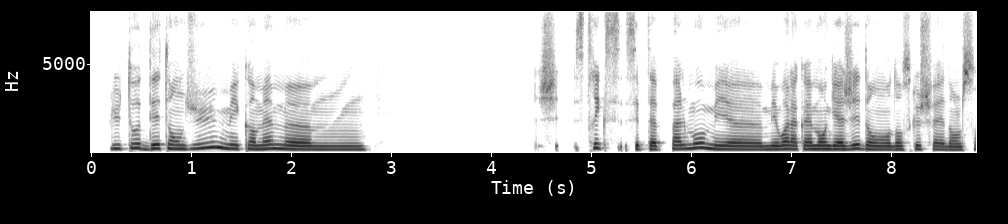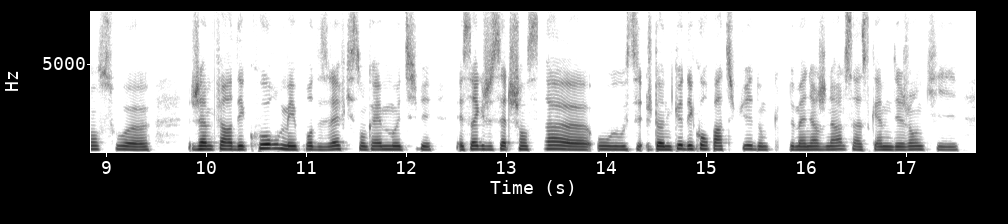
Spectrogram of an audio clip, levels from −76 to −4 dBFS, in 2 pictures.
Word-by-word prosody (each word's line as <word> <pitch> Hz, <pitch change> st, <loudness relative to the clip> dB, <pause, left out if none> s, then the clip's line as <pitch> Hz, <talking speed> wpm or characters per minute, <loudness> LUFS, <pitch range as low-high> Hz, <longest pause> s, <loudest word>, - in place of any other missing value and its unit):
plutôt 220 Hz, +3 st, -2 dB
détendue 225 Hz, +5 st, +1 dB
mais 230 Hz, -7 st, +2 dB
quand 205 Hz, -2 st, 0 dB
même, 215 Hz, +2 st, +2 dB
hem 175 Hz, -2 st, +1 dB, 1.7 s
ch 370 Hz, -1 st, -9 dB, 0.2 s
strict 255 Hz, -2 st, -4 dB
c'est -, -, -8 dB
c'est 200 Hz, -, -2 dB
peut-être 185 Hz, -1 st, 0 dB
pas 210 Hz, -1 st, +2 dB
le 210 Hz, -, 0 dB
mot, 255 Hz, +4 st, +3 dB
mais, 200 Hz, -6 st, +3 dB
heu, 180 Hz, -1 st, +3 dB
mais 185 Hz, +1 st, +2 dB
voilà, 195 Hz, 0 st, +3 dB
quand 195 Hz, -, +1 dB
même 195 Hz, 0 st, +4 dB
engagée 195 Hz, +2 st, +4 dB
dans 180 Hz, -3 st, +2 dB
dans 185 Hz, +1 st, +2 dB
ce 180 Hz, -, -11 dB
que 200 Hz, -, 0 dB
je 190 Hz, -, -7 dB
fais, 180 Hz, -2 st, -1 dB
dans 165 Hz, 0 st, 0 dB
le 165 Hz, -, -1 dB
sens 190 Hz, +3 st, -5 dB
où, 185 Hz, -1 st, -1 dB
heu, 165 Hz, -1 st, +1 dB, 0.4 s
j'aime 185 Hz, +1 st, +3 dB
faire 190 Hz, 0 st, +2 dB
des 185 Hz, 0 st, +2 dB
cours, 230 Hz, +4 st, +3 dB
mais 185 Hz, -3 st, +4 dB
pour 185 Hz, +1 st, -2 dB
des 165 Hz, -1 st, -7 dB
élèves 190 Hz, +2 st, +1 dB
qui 195 Hz, -, -13 dB
sont 175 Hz, -2 st, -3 dB
quand 180 Hz, -, -3 dB
même 180 Hz, 0 st, +1 dB
motivés, 180 Hz, 0 st, -2 dB, 0.2 s
et -, -, -3 dB
c'est 185 Hz, +3 st, -1 dB
vrai 190 Hz, -, +2 dB
que 190 Hz, -, -3 dB
j'ai 180 Hz, -, -4 dB
cette 185 Hz, +1 st, -1 dB
chance-là, 185 Hz, -2 st, 0 dB
heu, -, -, -8 dB
où, 180 Hz, -1 st, -1 dB
c'est 175 Hz, +1 st, -6 dB
je 170 Hz, -, -14 dB
donne 175 Hz, -1 st, +3 dB
que 210 Hz, -, +2 dB
des 200 Hz, -1 st, +1 dB
cours 200 Hz, +1 st, 0 dB
particuliers, 185 Hz, +2 st, -3 dB
donc 170 Hz, -2 st, -7 dB
de 175 Hz, -, -3 dB
manière 175 Hz, +1 st, 0 dB
générale 180 Hz, +2 st, -3 dB
ça 180 Hz, -1 st, -4 dB
reste 165 Hz, -1 st, -5 dB
quand -, -, -5 dB
même 170 Hz, 0 st, 0 dB
des 165 Hz, 0 st, -2 dB
gens 180 Hz, +2 st, -3 dB
qui 165 Hz, -2 st, -10 dB
185 Hz, 245 wpm, -23 LUFS, 175-200 Hz, 1.7 s, même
